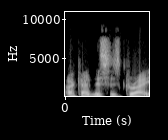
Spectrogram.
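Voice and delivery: plain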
